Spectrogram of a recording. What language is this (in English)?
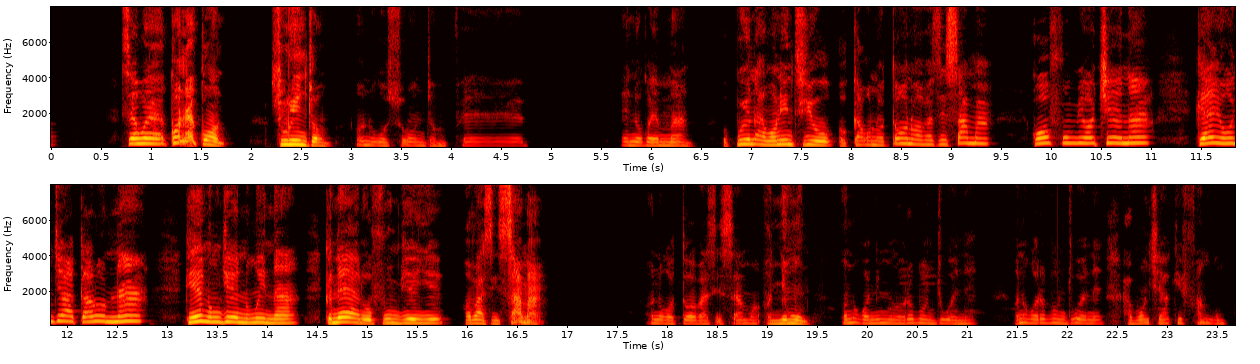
Ejagham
